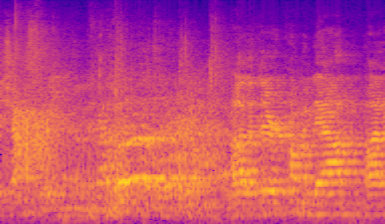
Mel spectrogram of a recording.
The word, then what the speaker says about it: Chelmsford: They're coming from Chelmsford, Mass, or as the locals say, Chelmsford.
